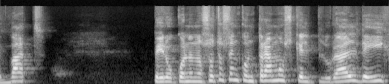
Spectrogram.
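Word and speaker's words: בת: Por ejemplo, hoy en día eh hija no se dice vaná, vaná es el verbo construir, sino que se dice bat.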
